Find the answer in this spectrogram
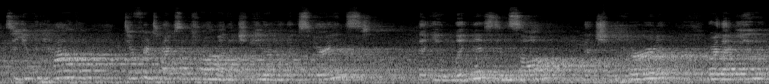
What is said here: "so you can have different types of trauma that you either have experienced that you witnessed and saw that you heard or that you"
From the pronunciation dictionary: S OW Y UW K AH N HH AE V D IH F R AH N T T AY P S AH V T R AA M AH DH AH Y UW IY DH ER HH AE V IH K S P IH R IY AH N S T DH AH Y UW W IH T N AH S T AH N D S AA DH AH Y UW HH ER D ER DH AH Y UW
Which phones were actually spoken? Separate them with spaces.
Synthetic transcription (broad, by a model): S OW Y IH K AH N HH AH V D IH F R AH N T T AY P S AH V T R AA M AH DH AH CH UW IY DH ER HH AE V IH K S P IH R IY AH N S T DH AH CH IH W IH T N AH S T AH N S AA DH AH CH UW HH ER D ER DH AH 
